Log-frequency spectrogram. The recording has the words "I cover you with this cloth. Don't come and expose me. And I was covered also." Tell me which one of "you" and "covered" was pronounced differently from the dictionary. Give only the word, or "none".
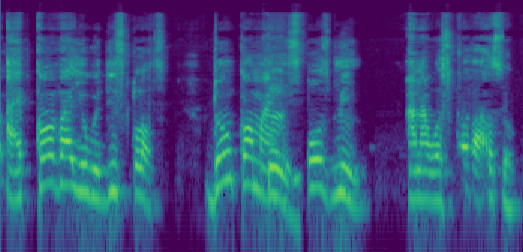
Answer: covered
